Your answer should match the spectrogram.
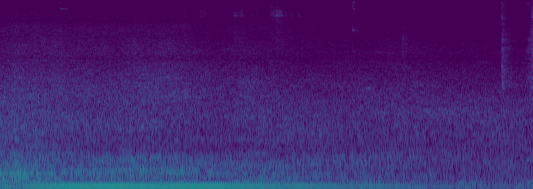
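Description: Low, steady rumble of a vehicle engine running nearby, fading away over the last second or so.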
